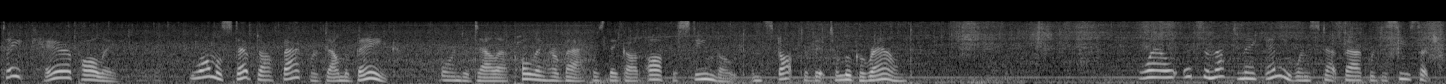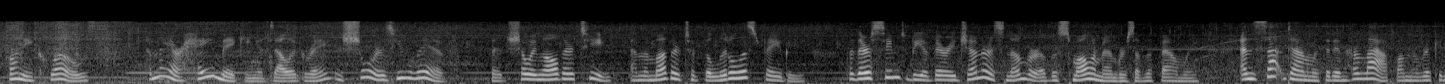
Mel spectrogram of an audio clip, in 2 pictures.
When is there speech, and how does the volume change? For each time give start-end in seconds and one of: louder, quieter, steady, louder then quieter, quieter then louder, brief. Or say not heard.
0.0-1.2 brief
1.9-9.2 steady
11.3-28.8 steady.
